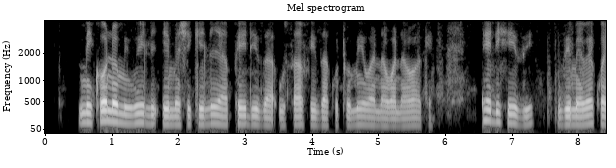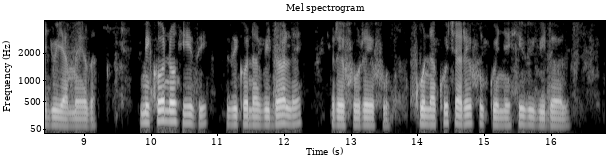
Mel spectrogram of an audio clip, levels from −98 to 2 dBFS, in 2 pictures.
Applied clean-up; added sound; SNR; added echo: none; none; none; none.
